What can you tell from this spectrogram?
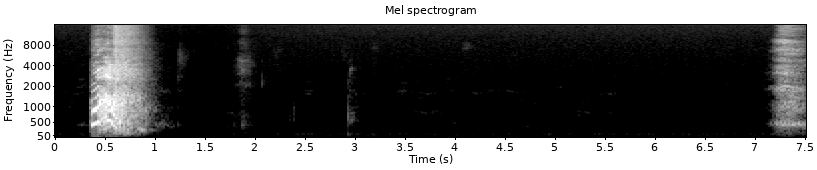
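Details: Induced, wet and intense sneezing: one sharp forceful sneeze, then a long silence before a second sneeze begins.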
